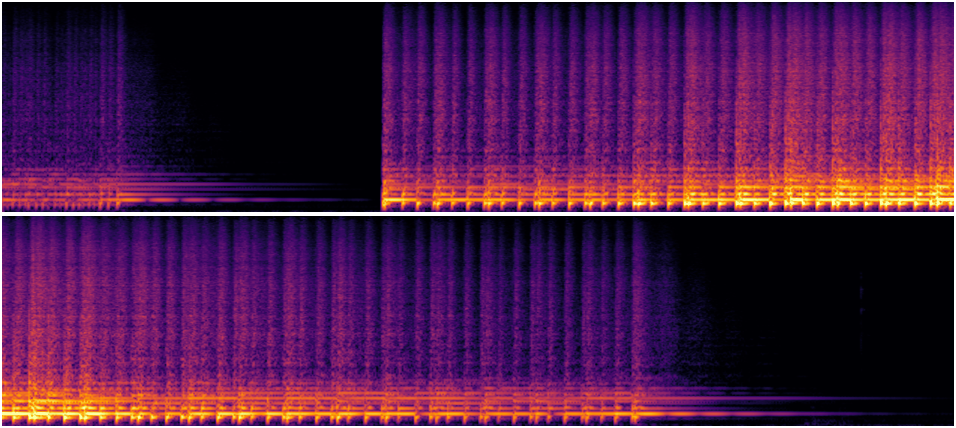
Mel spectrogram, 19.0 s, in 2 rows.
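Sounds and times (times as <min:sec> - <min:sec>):
14x65 oak snare drum: 0:00.0 - 0:01.5, 0:03.8 - 0:16.4.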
